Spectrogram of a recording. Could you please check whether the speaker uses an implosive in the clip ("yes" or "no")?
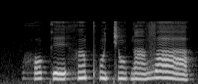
yes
